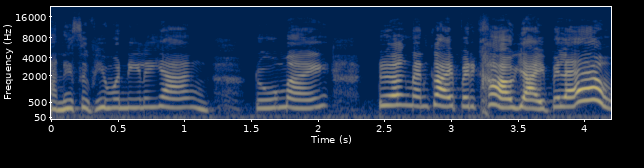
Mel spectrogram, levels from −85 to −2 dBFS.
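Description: Nothing stood out on listening to this short speech recording.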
